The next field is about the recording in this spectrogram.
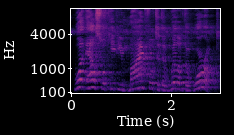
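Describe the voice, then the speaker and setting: Fervent camp preacher, high voice, emphatic sermon, heard distant in a long-reverb hall. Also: male voice, expressive, normal speed. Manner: emphatic, rhetorical questioning. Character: fervent, insistent male church camp preacher. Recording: echoey hall, distant from the mic.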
